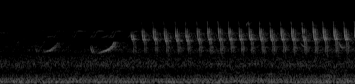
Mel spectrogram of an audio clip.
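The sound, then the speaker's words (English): Birds chirp outdoors in a peaceful spot. A few faint swooping calls come first, followed by a rapid, regular series of bright, high chirps that continues to the end. “You hear the birds chirping.”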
